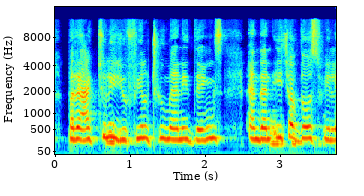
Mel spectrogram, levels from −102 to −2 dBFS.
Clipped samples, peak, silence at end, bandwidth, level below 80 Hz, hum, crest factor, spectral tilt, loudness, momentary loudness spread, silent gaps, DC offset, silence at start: under 0.1%; -6 dBFS; 0 s; 12.5 kHz; -70 dBFS; none; 16 dB; -4 dB/octave; -22 LUFS; 6 LU; none; under 0.1%; 0.2 s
